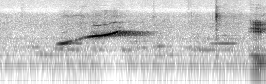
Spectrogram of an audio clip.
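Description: A single short whistle, one note sliding upward for about half a second.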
